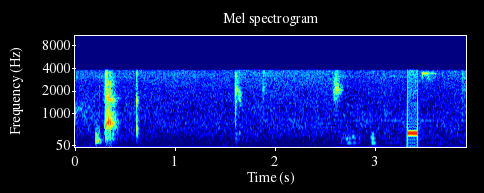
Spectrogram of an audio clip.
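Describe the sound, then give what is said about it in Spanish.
A single short, loud telephone keypad tone as the pound key is pressed follows a few faint clicks and taps. Nobody speaks. “Apóyame a presionar tres veces la tecla de gato, por favor.”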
